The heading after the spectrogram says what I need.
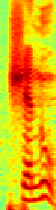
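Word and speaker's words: chez nous: When you say our home shenu no? Iyung she c h e z. Tapos yung new ano hour no shenu or kapag my home shemwa.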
